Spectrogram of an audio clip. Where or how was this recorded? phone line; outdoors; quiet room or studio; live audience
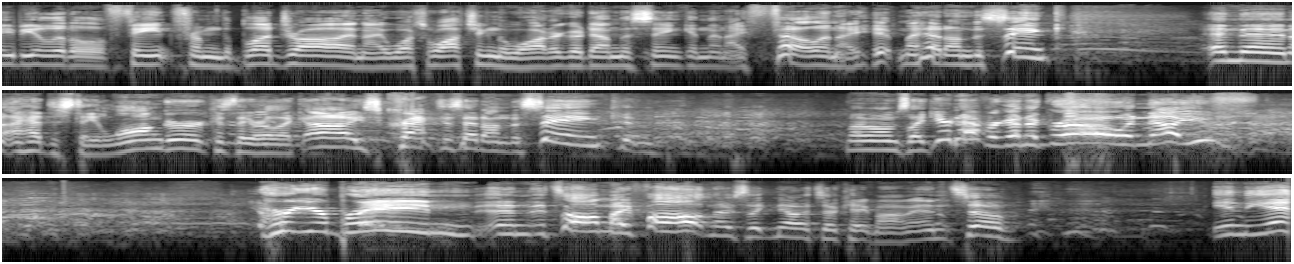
live audience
